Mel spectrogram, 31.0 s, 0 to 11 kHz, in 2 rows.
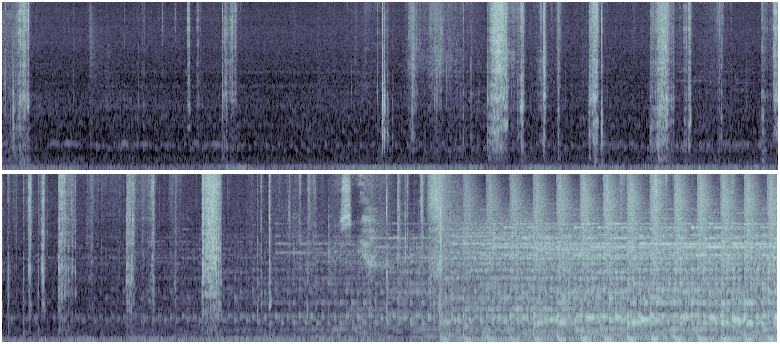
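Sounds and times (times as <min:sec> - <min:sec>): trowel scraping mortar: 0:09.7 - 0:12.1, 0:12.9 - 0:14.5, 0:15.2 - 0:20.0, 0:23.2 - 0:24.5, 0:28.0 - 0:29.3
steady low hum: 0:10.5 - 0:31.0.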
